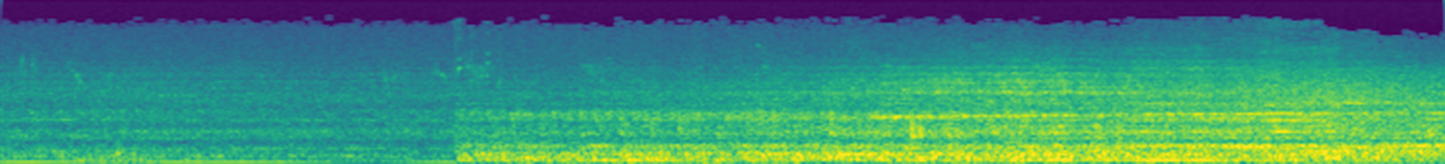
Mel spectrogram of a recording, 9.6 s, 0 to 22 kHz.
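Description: Stadler GTW 2/6 diesel railcars: first a quieter train sound as one pulls away, then from about three seconds in a louder, steady rumble of another running past close by, its engine and wheels on the rails.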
